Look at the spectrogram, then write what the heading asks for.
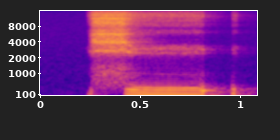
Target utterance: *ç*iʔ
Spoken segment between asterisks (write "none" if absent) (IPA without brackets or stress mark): ç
